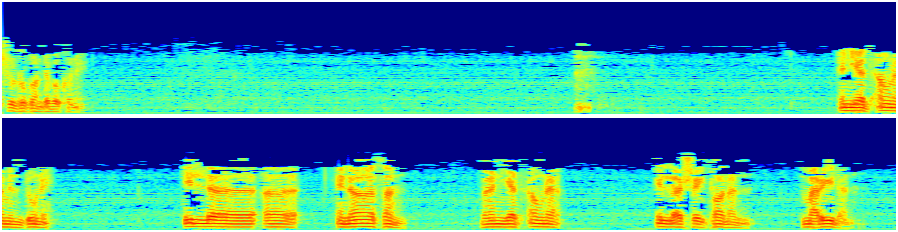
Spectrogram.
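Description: A middle-aged man speaks slowly in short bursts with long pauses, close by.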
